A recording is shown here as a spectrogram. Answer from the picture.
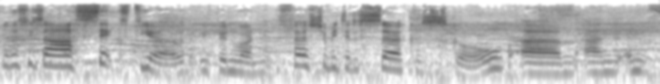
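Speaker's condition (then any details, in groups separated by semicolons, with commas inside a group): No condition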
